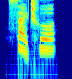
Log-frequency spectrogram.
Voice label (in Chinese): "赛车", Chinese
